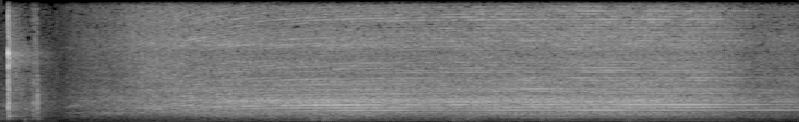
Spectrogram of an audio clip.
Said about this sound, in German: Nun trocknet er die Lötnaht mit einer Art Föhn.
